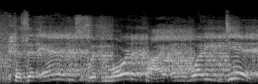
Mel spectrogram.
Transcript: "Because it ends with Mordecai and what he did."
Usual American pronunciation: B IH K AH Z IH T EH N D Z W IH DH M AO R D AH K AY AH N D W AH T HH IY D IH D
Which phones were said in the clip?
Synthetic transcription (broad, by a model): K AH Z IH T EH N D Z W IH DH M AO R D AH K AY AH N W AH T HH IY D IH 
